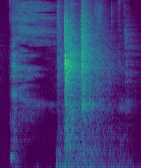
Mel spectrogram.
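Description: A light knock, then a heavy, rattling thud as someone bumps into a sliding glass door, the impact ringing briefly before fading. It is fairly loud, with no talking.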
